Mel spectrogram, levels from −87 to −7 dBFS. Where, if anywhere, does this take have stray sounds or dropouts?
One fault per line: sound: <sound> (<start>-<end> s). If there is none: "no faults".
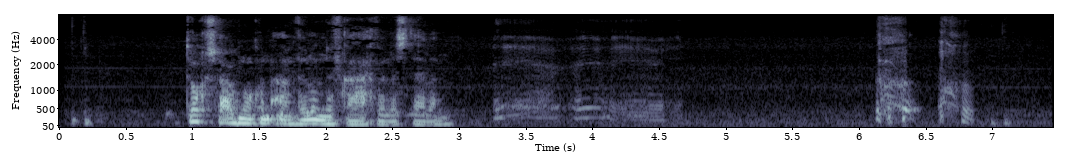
sound: throat clearing (3.2-4.7 s)
sound: cough (6.1-6.9 s)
